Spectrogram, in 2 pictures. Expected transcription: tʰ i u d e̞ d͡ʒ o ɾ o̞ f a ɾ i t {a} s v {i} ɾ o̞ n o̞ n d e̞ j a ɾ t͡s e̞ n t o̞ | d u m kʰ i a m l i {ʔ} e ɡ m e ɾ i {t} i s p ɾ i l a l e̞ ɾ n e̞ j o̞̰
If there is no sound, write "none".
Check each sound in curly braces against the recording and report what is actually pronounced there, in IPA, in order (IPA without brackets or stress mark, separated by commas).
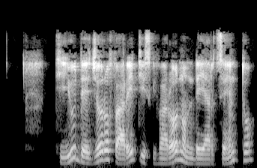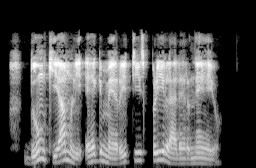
i, a, ʔ, t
